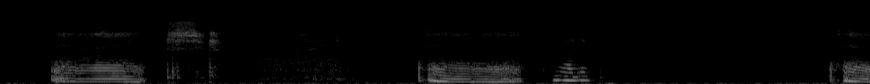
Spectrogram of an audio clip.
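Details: Leo, a sleeping dog, snoring: loud, rumbling snores with soft whistling out-breaths, roughly 16 a minute.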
